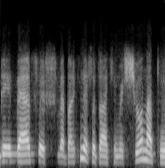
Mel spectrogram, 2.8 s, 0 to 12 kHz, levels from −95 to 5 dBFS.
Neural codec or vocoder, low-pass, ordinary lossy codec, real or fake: codec, 16 kHz, 0.5 kbps, X-Codec, HuBERT features, trained on general audio; 7.2 kHz; Opus, 32 kbps; fake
